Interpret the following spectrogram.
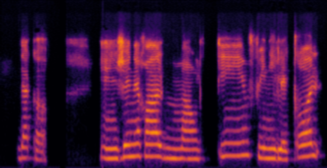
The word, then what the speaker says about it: Martin: Dans quel cas on va prononcer Martine? Féminin, d'accord? Martine, fine, de la même façon. Cuisine, cuisine, cuisine, oui, cuisine, cuisine, d'accord? In. Mais par contre, on va prononcer Martin, fin, cousin, etc.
